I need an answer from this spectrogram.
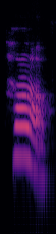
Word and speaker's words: half: Half, half, we write L, also we don't pronounce it.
